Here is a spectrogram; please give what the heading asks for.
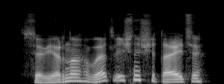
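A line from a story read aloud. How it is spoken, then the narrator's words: Dry remark. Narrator (Russian): сухо заметил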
